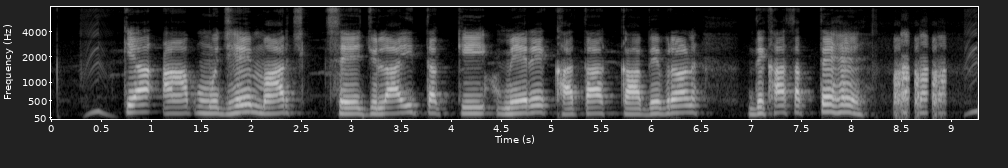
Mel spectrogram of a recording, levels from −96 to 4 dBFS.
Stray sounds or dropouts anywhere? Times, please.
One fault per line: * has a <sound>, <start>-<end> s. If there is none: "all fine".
* has a laugh, 8.4-9.0 s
